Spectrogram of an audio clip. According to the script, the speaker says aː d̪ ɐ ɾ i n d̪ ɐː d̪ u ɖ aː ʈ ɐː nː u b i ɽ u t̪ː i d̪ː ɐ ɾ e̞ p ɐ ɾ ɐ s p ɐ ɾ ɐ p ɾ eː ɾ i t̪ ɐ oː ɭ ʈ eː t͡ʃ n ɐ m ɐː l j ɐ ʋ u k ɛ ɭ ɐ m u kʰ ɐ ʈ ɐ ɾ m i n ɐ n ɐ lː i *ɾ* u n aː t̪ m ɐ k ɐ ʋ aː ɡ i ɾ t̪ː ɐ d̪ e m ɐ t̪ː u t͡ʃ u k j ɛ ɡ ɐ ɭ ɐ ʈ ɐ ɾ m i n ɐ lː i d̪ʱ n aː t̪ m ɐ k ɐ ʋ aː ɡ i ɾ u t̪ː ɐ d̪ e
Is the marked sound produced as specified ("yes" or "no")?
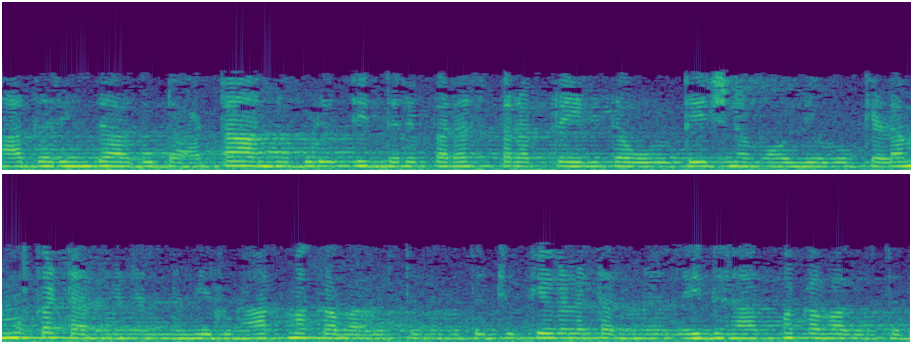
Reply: yes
